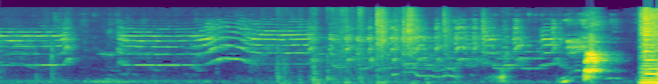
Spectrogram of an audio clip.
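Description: Bulldog whining in two long, high, drawn-out cries, the second bending up and then down at its end, followed by softer, varied sounds.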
